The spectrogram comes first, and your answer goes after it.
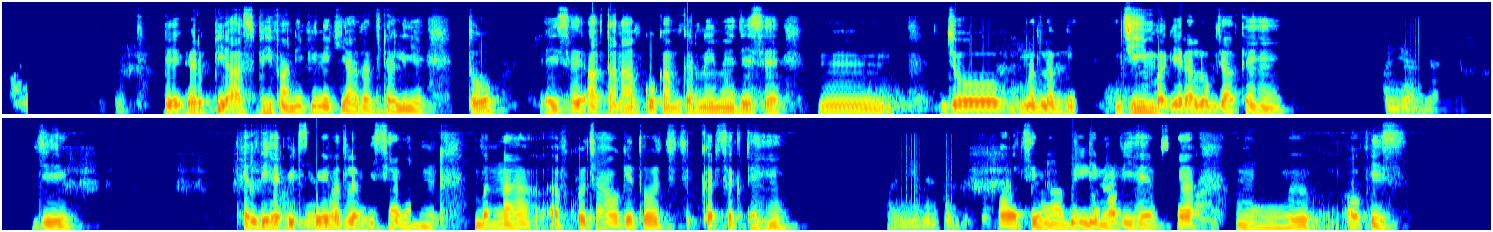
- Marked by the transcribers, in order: distorted speech; other background noise; static; in English: "हेल्दी हैबिट्स"; in English: "ऑफिस"
- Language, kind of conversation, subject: Hindi, unstructured, आप अपनी सेहत का ख्याल कैसे रखते हैं?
